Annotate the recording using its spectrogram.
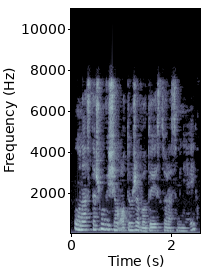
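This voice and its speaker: A woman's voice: lowish voice, a little fast, a bit bright, lo-fi sound, slight background noise. A woman teaching a recorded school lesson for children, patient and addressing the pupils directly.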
